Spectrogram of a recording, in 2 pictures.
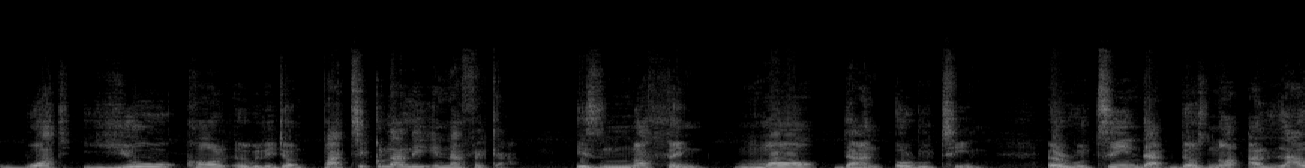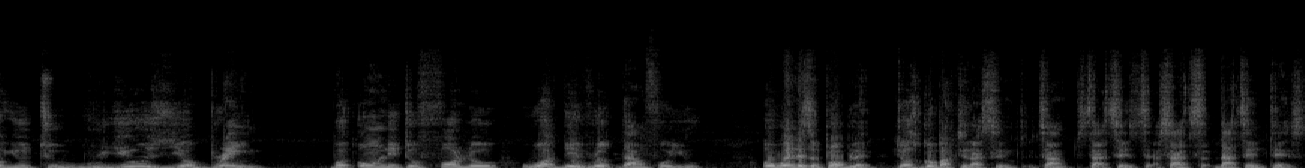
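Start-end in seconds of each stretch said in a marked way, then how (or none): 0.0-6.6 slow, measured, deliberate word-by-word delivery. Speaker repeats their point so listeners take it in, speaking slowly. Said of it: "Let me say that again slowly".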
